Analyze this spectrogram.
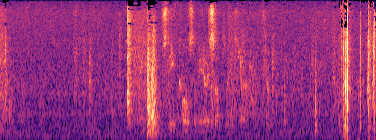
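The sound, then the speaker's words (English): A drawer slides open with a scraping rumble as freshly printed pages are put into it, then it is shut again a few seconds later with a sharper knock. Faint voice-like sounds fill the gap between the two. “I'm going to put them in my drawer.”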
